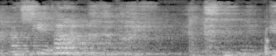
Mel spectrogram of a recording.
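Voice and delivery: a squeaky jump up in pitch, then a breathless sigh; hammed-up teen panic; mock anxiety. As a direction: parody a dramatic sigh over nothing. Mocking anxious teenagers.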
